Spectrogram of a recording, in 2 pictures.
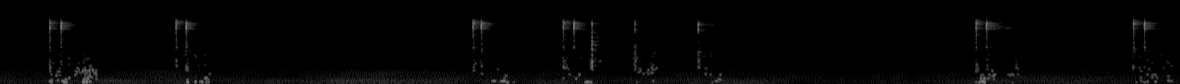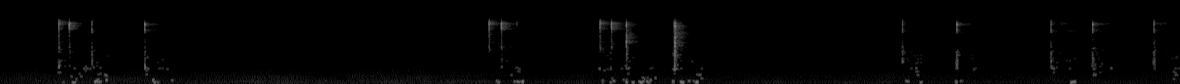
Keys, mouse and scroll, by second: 0.6 click, 1.9 click, 2.9 scroll, 4.9 click, 5.8 click, 6.0 scroll, 7.1 scroll, 9.9 click, 11.5 click, 12.5 click, 13.3 scroll, 16.9 click, 17.9 click, 19.1 scroll, 21.4 scroll, 22.8 scroll.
